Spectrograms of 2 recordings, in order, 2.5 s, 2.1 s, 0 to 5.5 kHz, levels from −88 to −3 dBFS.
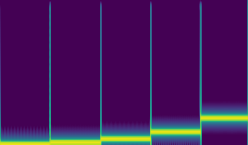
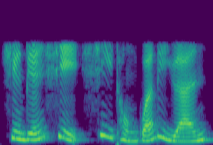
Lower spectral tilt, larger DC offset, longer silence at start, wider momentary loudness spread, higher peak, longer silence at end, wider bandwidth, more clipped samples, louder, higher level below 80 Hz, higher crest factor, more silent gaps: first, -13.5 dB/octave vs -9 dB/octave; neither; about the same, 0 s vs 0.05 s; about the same, 3 LU vs 4 LU; first, -6 dBFS vs -10 dBFS; about the same, 0 s vs 0 s; second, 3 kHz vs 4 kHz; neither; first, -10 LUFS vs -24 LUFS; first, -16 dBFS vs -58 dBFS; second, 4 dB vs 16 dB; neither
